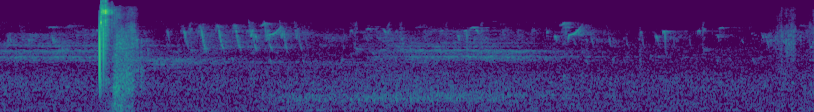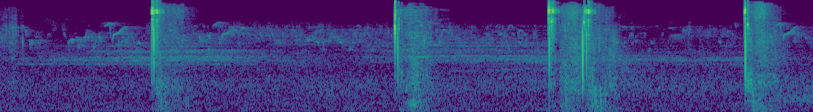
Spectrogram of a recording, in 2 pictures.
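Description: Short interface clicks sound as menu pages are flipped.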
